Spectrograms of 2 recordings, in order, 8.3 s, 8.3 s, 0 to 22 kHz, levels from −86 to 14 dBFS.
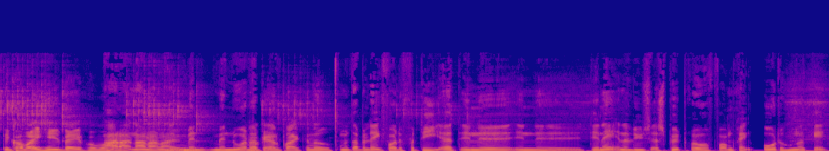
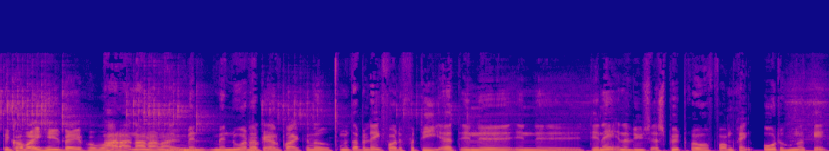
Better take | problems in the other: neither | household noises; noticeable; throughout; 15 dB below the speech; the same in both

